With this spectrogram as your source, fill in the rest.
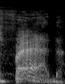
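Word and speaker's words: Pfadt: And both the both the P and the T are silent, so it's fad.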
